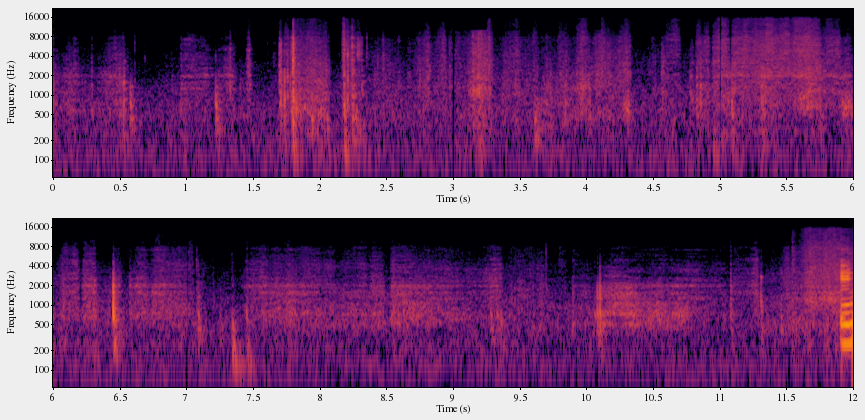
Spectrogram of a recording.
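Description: Faint rubbing and scraping as decoupage paper on a tray is smoothed flat, first with a flat smoothing tool and then with a cloth wiped over the surface, with a few light clicks along the way.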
